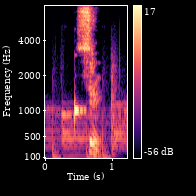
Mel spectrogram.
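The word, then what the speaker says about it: 술: The second one, alcohol, is Su plus L. Sul.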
